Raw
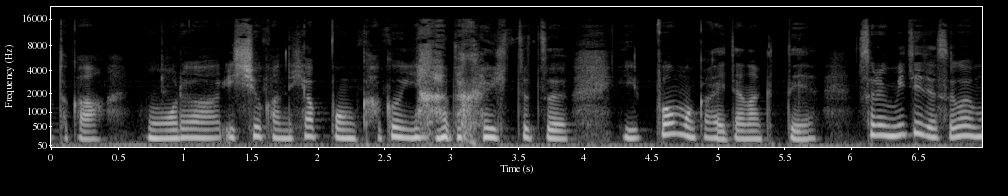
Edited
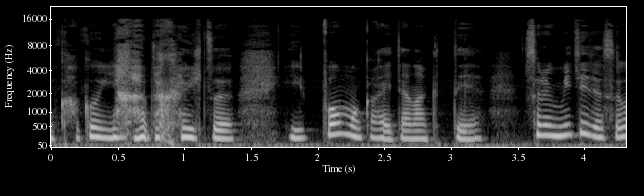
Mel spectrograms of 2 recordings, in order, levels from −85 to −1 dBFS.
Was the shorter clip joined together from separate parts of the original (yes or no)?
yes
